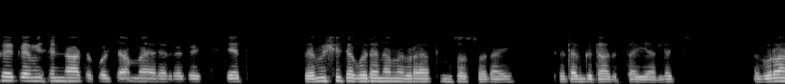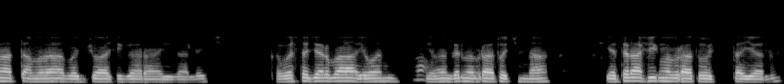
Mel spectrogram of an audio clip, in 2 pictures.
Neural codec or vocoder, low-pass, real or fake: codec, 16 kHz in and 24 kHz out, 2.2 kbps, FireRedTTS-2 codec; 3.6 kHz; fake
